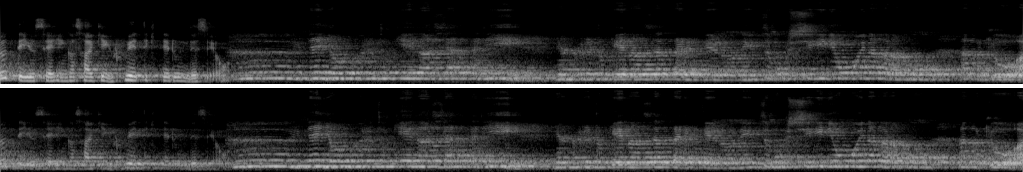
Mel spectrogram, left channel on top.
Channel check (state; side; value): normal; both; correlation 0.35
